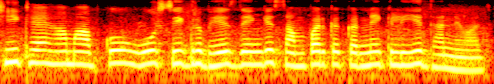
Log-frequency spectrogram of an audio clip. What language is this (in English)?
Hindi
